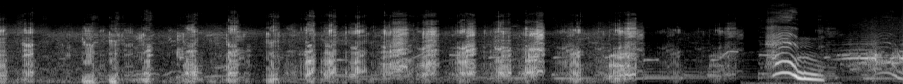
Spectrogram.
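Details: Pig grunting in a rapid run of short, harsh, rough bursts for several seconds, over children's background music, with a voice naming animals and a higher drawn-out call near the end.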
